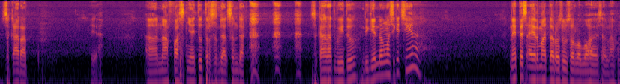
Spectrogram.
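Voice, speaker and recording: A man giving a sermon in a large mosque, telling stories lively and acting out the dialogue with chuckles. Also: mid-range voice. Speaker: preacher.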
